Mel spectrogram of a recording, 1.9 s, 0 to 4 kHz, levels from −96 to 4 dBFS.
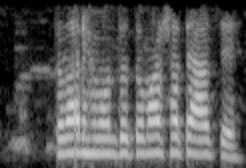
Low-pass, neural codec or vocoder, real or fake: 3.6 kHz; none; real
